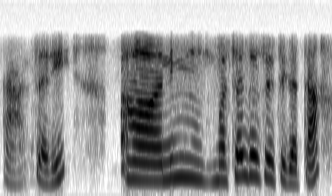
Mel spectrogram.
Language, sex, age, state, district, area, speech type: Kannada, female, 18-30, Karnataka, Shimoga, rural, conversation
